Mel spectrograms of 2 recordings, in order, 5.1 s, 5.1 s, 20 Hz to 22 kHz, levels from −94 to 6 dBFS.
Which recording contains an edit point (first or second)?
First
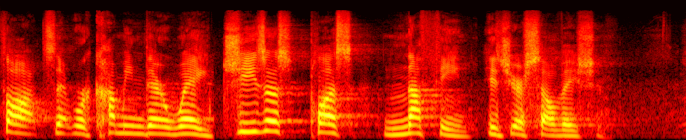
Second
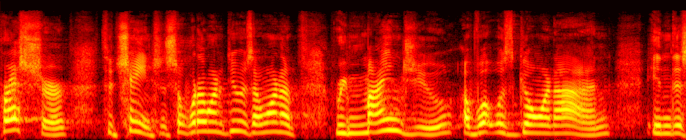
first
